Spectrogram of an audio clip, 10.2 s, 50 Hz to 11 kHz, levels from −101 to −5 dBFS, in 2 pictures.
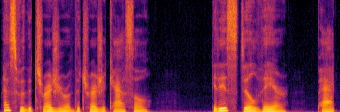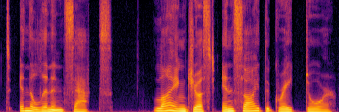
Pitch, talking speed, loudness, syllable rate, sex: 165 Hz, 135 wpm, -19 LUFS, 4.3 syllables/s, female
